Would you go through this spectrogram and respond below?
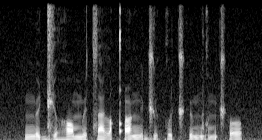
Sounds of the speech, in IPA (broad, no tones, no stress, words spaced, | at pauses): ŋød͡ʑʊ ɦɔmʉt͡salə qʼøŋə d͡ʒʉku t͡ʃʼʉmɡomt͡ʃʼo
